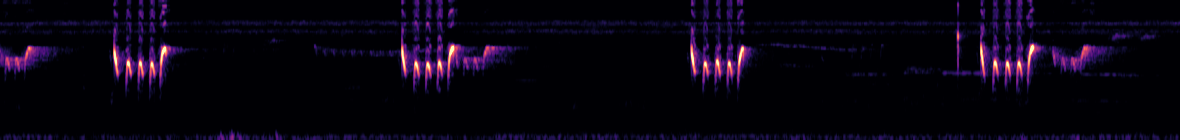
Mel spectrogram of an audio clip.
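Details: Male bar-winged prinia singing actively: four short bursts of high, rapid chirping trills, each ending in a thin upslurred note, repeated roughly every one and a half seconds over low background rumble.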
